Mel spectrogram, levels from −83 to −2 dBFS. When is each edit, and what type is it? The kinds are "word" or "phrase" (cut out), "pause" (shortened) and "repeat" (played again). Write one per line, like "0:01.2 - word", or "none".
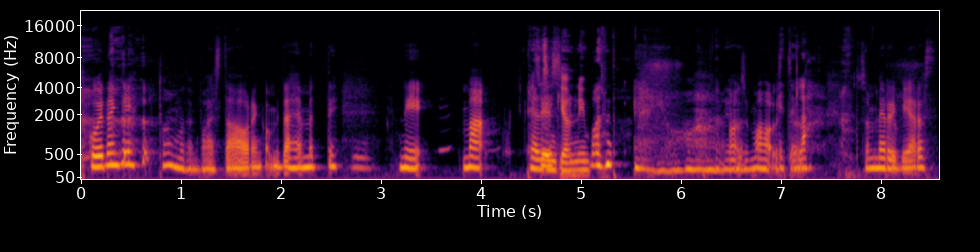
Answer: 0:02.6 - pause
0:05.1 - phrase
